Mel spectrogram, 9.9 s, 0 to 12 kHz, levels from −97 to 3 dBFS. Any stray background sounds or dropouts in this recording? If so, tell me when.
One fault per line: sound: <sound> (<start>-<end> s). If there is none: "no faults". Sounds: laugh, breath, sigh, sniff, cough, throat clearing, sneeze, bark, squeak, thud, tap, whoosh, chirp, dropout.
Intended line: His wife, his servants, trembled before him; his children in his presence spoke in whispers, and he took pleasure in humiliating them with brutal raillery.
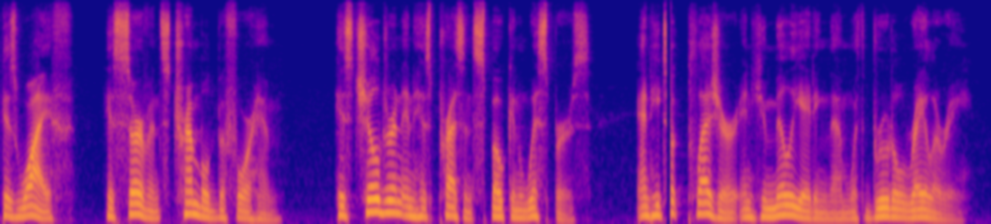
sound: dropout (6.7-6.7 s)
